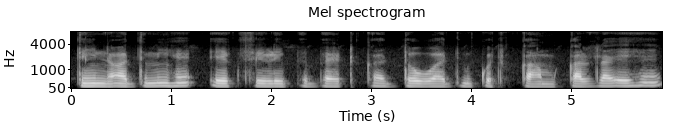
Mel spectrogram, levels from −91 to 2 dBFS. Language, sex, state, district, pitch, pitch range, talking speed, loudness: Hindi, male, Jharkhand, Jamtara, 135 Hz, 130-140 Hz, 140 wpm, -21 LUFS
